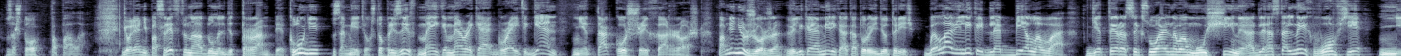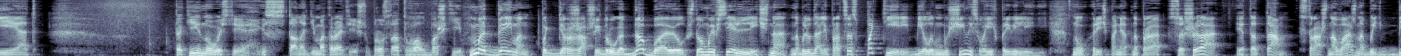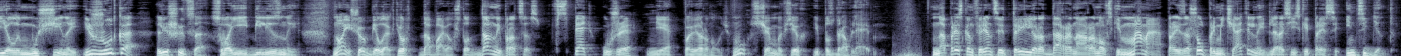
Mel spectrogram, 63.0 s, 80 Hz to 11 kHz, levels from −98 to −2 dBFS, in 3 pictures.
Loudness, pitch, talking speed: -14 LUFS, 125 Hz, 110 wpm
